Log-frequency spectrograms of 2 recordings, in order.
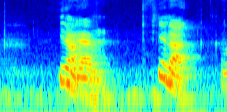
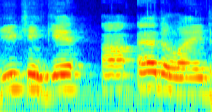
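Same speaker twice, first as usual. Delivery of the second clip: higher, louder, drawn-out fake Australian; mock Australian accent; 5 semitones higher, 6 dB louder, slower than usual. Server offering fire-themed spice levels, mock Australian accent. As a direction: stretch it out in a hammy Australian accent.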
